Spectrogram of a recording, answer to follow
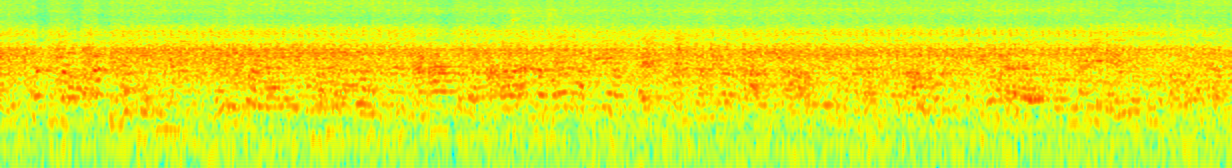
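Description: Indistinct talk from several people over the steady idle of a coach's diesel engine.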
